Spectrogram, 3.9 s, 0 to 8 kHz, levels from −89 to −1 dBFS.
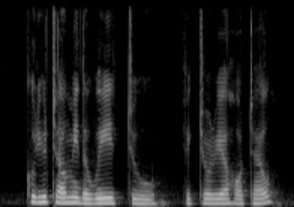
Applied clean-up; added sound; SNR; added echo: none; none; none; none.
